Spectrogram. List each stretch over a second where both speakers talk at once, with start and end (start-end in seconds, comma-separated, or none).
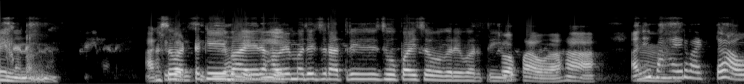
1.6-2.8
